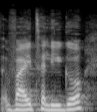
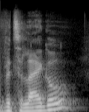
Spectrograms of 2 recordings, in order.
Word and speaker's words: vitiligo: you share your journey of being diagnosed with vitiligo and how it has impacted your life? I think that goes for both of us. Yeah, it's also my question. Also, just to clarify, some people pronounce it vitiligo.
